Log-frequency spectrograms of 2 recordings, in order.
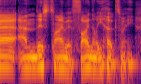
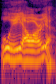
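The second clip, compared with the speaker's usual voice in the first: put-on Canadian accent; 7 semitones higher, 4 dB louder than usual. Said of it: "I like doing the little accent".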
